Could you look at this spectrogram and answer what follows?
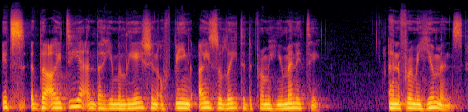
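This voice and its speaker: Low-voiced young woman, earnest and reflective. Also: fairly even intonation, moderate pace, dark tone. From Gaza Strip. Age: young adult. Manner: reflective, earnest, with frequent restarts. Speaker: artist. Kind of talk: panel conversation.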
